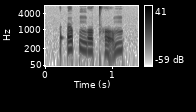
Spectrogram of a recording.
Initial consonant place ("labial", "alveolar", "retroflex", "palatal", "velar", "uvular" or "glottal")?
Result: glottal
